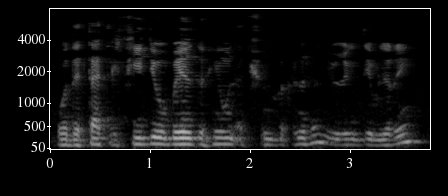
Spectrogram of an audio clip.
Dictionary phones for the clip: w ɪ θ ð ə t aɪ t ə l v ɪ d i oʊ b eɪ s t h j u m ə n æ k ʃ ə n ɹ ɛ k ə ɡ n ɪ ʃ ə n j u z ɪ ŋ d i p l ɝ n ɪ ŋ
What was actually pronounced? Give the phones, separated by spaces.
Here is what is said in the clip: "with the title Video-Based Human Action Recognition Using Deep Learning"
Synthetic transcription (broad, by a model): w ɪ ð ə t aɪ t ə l f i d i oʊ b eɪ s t h j u m ə n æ k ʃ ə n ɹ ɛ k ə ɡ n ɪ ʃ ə n j u z ɪ ŋ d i b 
